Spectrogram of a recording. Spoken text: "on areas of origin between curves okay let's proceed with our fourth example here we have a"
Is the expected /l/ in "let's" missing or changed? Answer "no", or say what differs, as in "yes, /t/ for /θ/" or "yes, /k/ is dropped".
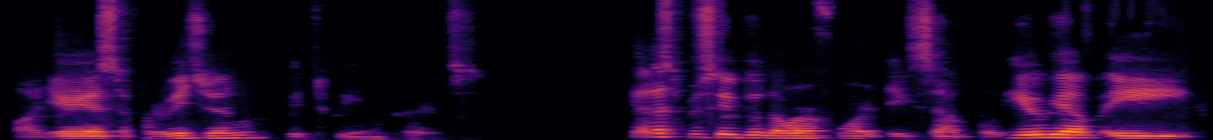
yes, /n/ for /l/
